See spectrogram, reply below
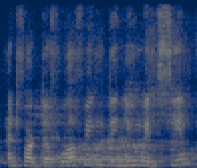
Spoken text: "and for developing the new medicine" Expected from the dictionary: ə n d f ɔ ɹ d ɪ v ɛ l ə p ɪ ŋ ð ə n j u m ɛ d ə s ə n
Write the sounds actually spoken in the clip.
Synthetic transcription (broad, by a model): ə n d f ɔ ɹ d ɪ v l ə f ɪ ŋ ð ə n j u m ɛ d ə s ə n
